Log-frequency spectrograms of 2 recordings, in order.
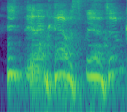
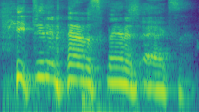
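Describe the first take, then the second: First: High-pitched voice of a nitpicking critic; mock objector. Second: Said in the usual way. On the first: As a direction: put on a squeaky mock complaint. Voices an imagined objector to his accent.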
